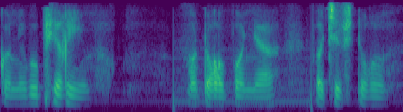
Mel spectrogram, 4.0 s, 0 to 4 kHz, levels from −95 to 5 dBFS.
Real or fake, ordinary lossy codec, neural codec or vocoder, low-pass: real; MP3, 32 kbps; none; 3.6 kHz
